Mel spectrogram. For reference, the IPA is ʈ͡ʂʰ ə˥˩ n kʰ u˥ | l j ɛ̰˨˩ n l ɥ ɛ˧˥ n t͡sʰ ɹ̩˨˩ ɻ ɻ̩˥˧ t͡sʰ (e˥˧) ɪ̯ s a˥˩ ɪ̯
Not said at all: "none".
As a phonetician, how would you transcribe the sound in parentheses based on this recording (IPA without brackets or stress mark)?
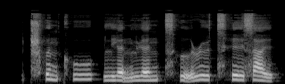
e˥˧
